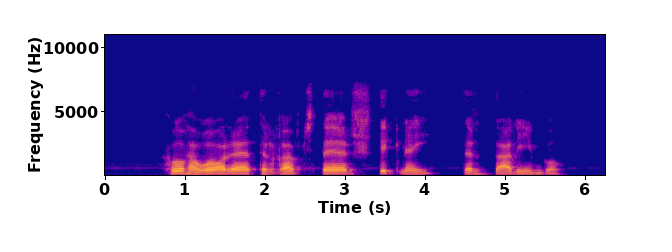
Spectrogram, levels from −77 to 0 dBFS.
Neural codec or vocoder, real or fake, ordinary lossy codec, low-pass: codec, 16 kHz, 4 kbps, FunCodec, trained on LibriTTS, 50 frames a second; fake; AAC, 48 kbps; 7.2 kHz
